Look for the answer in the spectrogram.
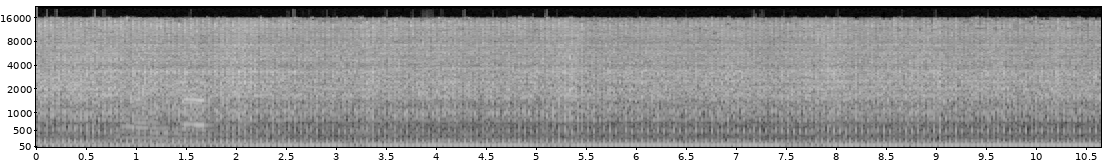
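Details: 2021 Kawasaki KLX230 single-cylinder after battery replacement, charging 14.2 V running: smooth, steady low thump at constant idle speed, no knocks or misses; healthy idle.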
